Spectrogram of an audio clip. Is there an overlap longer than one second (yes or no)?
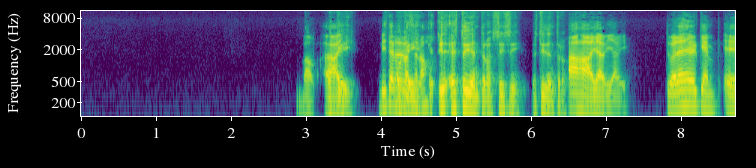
no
